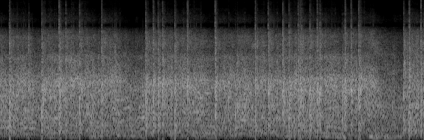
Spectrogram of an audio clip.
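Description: Fireworks crackling: a loud, dense, rapid crackle of many small pops from crackling stars, which eases slightly near the end.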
